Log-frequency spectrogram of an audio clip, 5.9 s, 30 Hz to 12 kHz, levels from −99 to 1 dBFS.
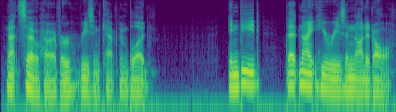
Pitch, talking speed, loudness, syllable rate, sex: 100 Hz, 140 wpm, -19 LUFS, 5.2 syllables/s, male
